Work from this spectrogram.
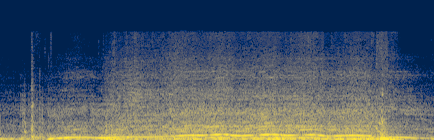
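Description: A car with new tyres revs hard while its wheels spin on a steep slope, the engine droning and rising and falling in pitch, loud and close.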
